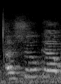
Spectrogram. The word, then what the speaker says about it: Ashoka: So, Ashoka, which is also spelled A-S-O-K-A, but I picked this one because it makes you pronounce it right.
